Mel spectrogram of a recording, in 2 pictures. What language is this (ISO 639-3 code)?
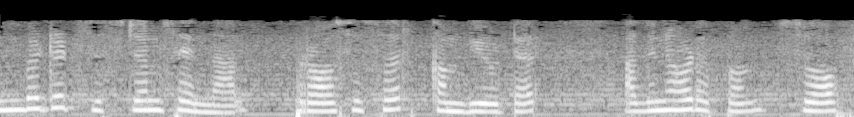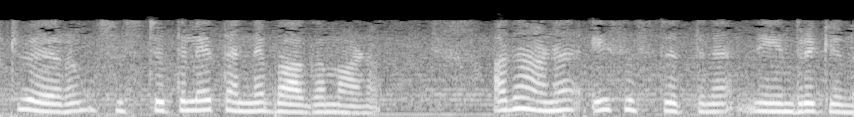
mal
